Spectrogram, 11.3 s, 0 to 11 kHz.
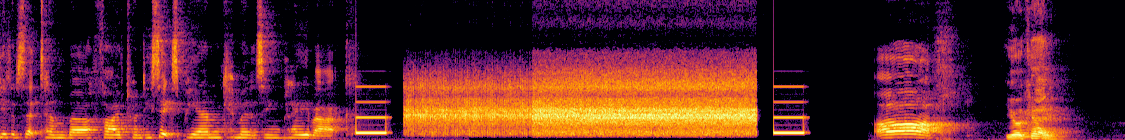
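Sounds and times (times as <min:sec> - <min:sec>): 
speech: 0:00.0 - 0:04.0, 0:08.8 - 0:10.7
short electronic tone: 0:03.7 - 0:08.1
warbling radio interference: 0:04.0 - 0:07.6
loud steady radio static: 0:04.0 - 0:07.7.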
